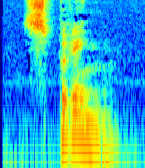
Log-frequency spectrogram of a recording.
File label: "spring", Dutch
